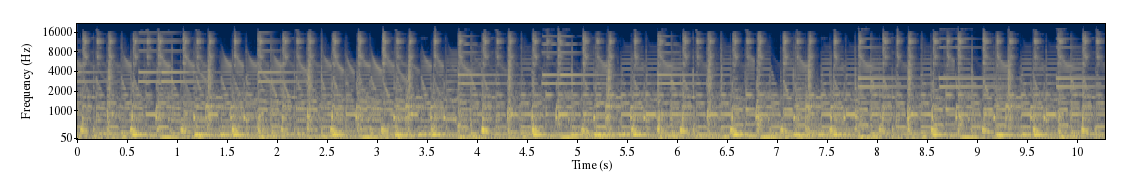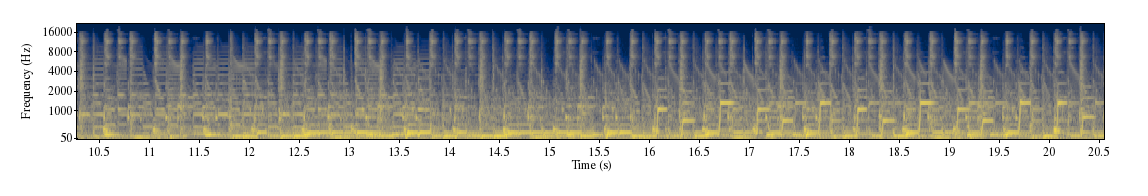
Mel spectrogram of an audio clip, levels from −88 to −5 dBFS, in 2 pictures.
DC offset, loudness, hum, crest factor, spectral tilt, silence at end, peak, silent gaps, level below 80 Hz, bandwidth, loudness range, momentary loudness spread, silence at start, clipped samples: 0.1%; -20 LUFS; none; 16 dB; -5.5 dB/octave; 0 s; -2 dBFS; none; -34 dBFS; 17.5 kHz; 3 LU; 5 LU; 0 s; under 0.1%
